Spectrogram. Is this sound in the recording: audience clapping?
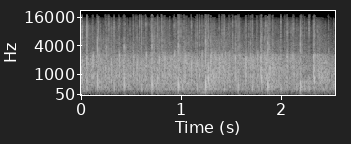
yes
